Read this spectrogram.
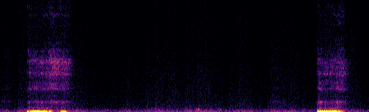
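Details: Two deep, low, rumbling snores about six seconds apart, with quiet breathing between. Snoring.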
